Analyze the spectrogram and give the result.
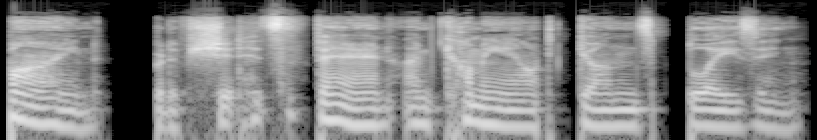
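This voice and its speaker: A man's voice: on the low side, measured pace. A man voicing a fierce tusked woman fighter in audio fiction, blunt and aggressive. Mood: angry, frustrated.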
